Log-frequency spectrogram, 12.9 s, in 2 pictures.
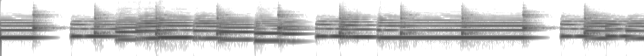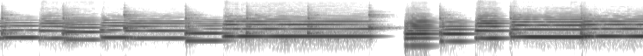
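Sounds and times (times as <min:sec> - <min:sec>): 
MIDI mellophone: 0:00.0 - 0:12.8.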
